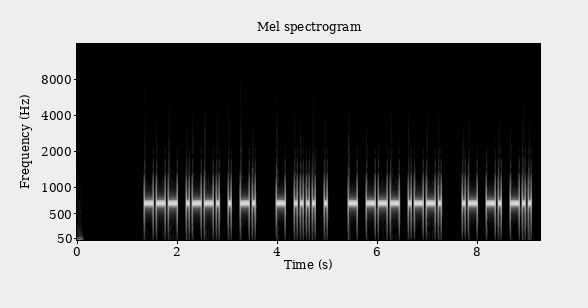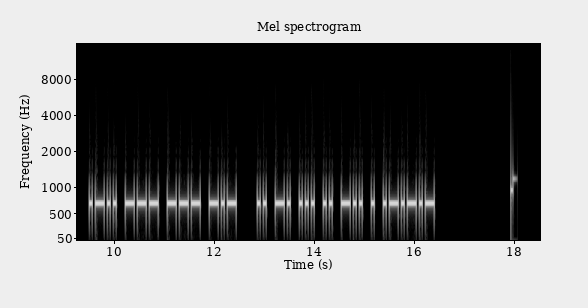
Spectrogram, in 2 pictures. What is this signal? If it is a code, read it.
Morse code, heard as a keyed tone, about 21 wpm, 700 Hz. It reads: OPEN THE TOP AND LOOK INSIDE.
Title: Sentences from Top 1000 Words - Review Part 2 - 20wpm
